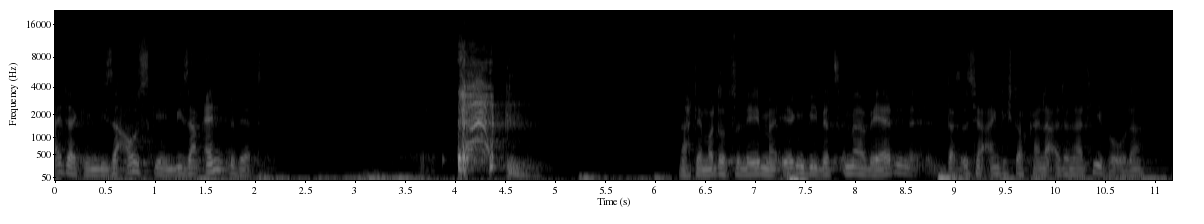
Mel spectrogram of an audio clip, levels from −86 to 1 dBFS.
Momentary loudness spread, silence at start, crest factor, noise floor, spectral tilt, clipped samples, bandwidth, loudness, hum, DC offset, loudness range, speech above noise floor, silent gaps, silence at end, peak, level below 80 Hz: 15 LU; 0 s; 26 dB; -77 dBFS; -4.5 dB/octave; under 0.1%; 17 kHz; -56 LUFS; none; under 0.1%; 7 LU; 21 dB; none; 0 s; -32 dBFS; -68 dBFS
